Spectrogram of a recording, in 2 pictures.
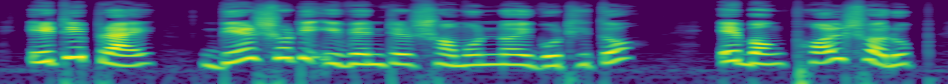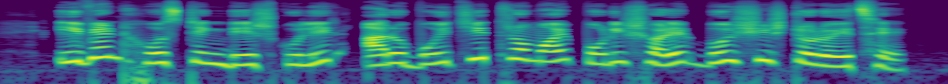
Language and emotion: Bengali, neutral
